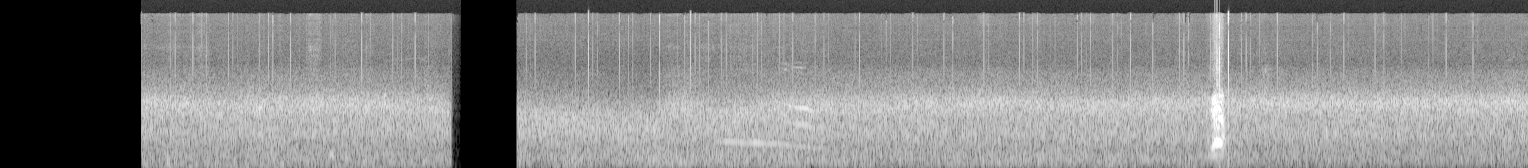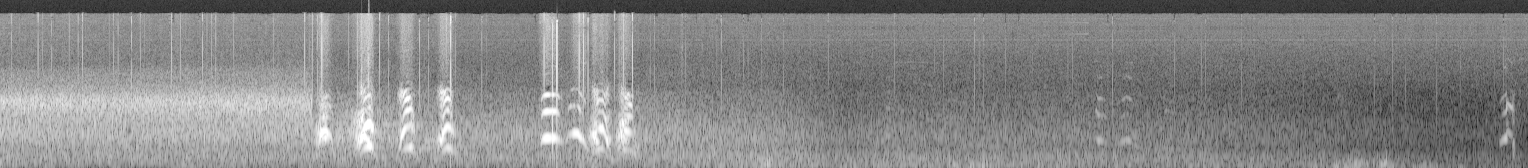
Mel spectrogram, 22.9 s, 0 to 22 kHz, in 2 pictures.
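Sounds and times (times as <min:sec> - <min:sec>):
surf: 0:01.1 - 0:22.9
wind: 0:01.1 - 0:22.9
dogs barking: 0:09.0 - 0:09.4, 0:13.8 - 0:16.3.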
